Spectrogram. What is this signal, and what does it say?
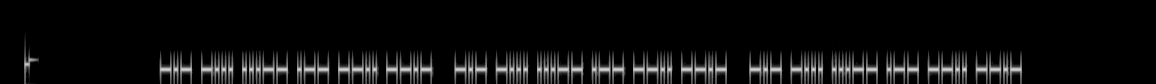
Morse code, heard as a keyed tone, about 34 wpm, 700 Hz. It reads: KB3WZQ KB3WZQ KB3WZQ
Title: USA Call Signs Repeated 3x 35wpm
